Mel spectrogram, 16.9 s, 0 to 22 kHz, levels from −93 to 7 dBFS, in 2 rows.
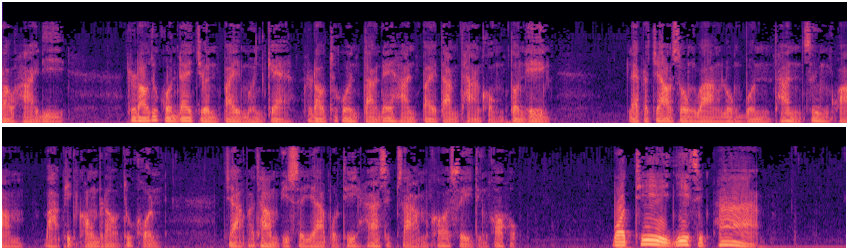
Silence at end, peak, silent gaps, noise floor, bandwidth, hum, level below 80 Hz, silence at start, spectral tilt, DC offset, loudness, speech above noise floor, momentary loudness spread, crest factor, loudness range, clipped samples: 0 s; -4 dBFS; none; -51 dBFS; 11.5 kHz; none; -32 dBFS; 0 s; -5 dB/octave; under 0.1%; -21 LUFS; 31 dB; 11 LU; 16 dB; 7 LU; under 0.1%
